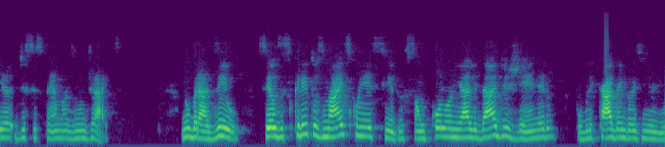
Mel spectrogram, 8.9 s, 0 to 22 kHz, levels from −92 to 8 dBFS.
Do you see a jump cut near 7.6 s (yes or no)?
no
